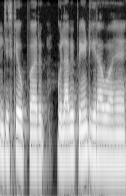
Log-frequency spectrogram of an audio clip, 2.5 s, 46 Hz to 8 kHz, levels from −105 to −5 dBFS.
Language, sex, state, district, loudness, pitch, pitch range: Hindi, male, Chhattisgarh, Bilaspur, -14 LUFS, 125 Hz, 120-130 Hz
